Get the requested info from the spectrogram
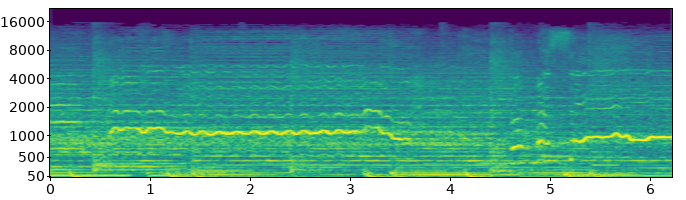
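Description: A woman singing a power ballad live, holding two long notes with vibrato, the second starting about five seconds in, over a band with saxophones and brass playing sustained chords.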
